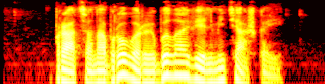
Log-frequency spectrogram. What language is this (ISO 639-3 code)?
bel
